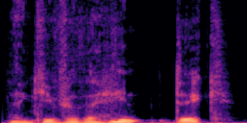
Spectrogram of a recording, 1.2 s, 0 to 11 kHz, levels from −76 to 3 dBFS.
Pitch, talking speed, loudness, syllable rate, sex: 100 Hz, 290 wpm, -16 LUFS, 5.1 syllables/s, male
